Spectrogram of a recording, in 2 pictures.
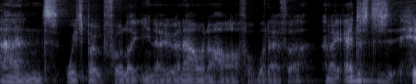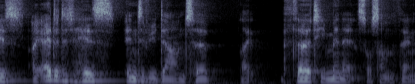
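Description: With an English accent, a man with a fairly low pitch talks at a fairly quick pace, somewhat breathy, with big swings in loudness and ordinary pitch variation, on a very clean recording with a silent background. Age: 30s. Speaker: documentary maker and podcast host. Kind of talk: interview. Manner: talkative.

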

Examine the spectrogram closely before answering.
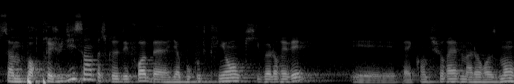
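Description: A man talks at a very fast pace and medium pitch with ordinary pitch variation over noticeable background noise. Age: 30s. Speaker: crypto and new tech coach, business owner. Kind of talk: casual chat. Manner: animated.

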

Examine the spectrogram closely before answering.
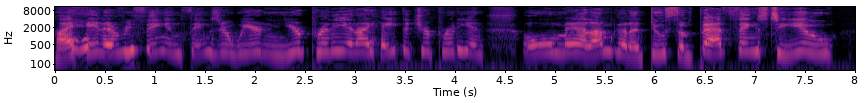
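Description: A female-sounding voice puts on a character voice pitched high. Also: moderate pace. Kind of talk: melodramatic. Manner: sulky, angry, obsessive.

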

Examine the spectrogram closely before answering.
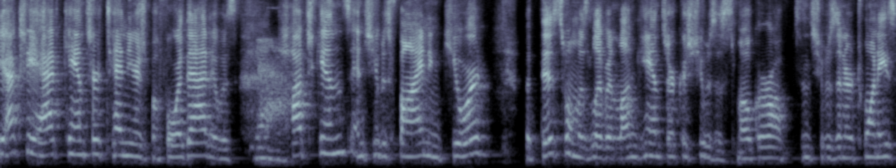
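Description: Over noticeable background noise, a woman talks at a fairly quick pace with hardly any pauses, her fairly high pitch showing ordinary variation. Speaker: former actress and TV talk show host. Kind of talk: interview.

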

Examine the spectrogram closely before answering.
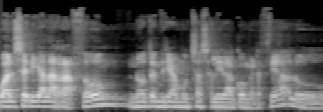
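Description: An ordinary speaking voice talks at a fairly slow pace with ordinary pitch variation. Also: man. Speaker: podcast co-host. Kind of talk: casual chat.

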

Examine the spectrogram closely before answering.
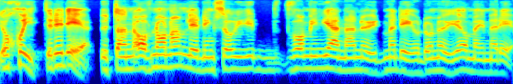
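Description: This man talks fairly quickly in an unremarkable speaking voice. His pitch is fairly high and his intonation fairly even. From Swedish west coast. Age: 60s. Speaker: leadership speaker and author. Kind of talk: casual interview conversation. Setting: video call.

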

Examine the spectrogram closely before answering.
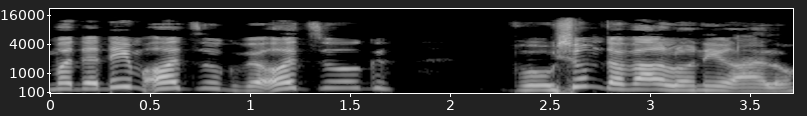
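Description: Recorded dry and close with no echo over a quiet background, a woman speaks at a fairly slow pace with lively intonation. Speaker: podcast host. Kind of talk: casual chat. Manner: exaggerated clear diction.

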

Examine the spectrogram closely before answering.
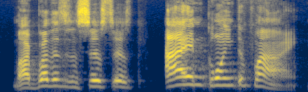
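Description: Over a silent background in a very clean recording, a man speaks fairly slowly in a high-pitched, animated tone. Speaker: pastor. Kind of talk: sermon, Bible lesson. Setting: church. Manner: animated, preacher in full flow, emphatic and exhortative.

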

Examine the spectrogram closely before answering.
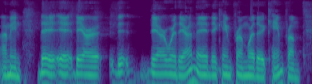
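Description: A man speaks in a fairly low pitch with an American accent. It is a plain, everyday voice. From United States. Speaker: travel guide and writer. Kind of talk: interview.

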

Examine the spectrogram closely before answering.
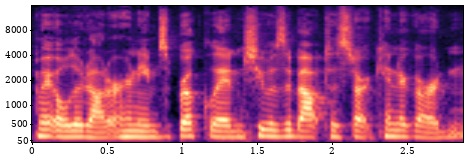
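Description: A woman's fairly low, unremarkable speaking voice with fairly even intonation, on a very clean recording with a silent background. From US East Coast. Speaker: nonprofit founder and yoga teacher. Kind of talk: interview.

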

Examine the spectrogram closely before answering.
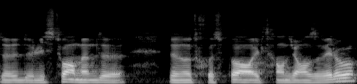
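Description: This man talks at a moderate pace in a fairly low pitch. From Paris suburbs (Seine-Saint-Denis). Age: 30s. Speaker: adventurer and endurance cyclist. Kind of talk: casual interview.

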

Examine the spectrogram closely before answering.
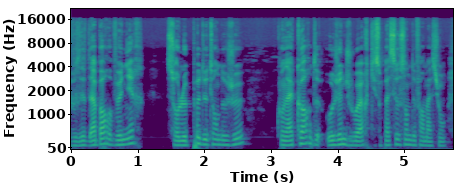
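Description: Recorded very cleanly against a silent background, a man speaks with an unremarkable speaking voice. His pitch is medium, with ordinary pitch variation. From Toulon. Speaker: rugby podcast co-host. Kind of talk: casual chat.

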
